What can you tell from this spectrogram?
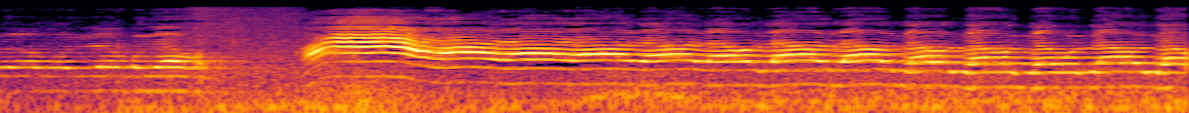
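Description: A cat meowing in one long, drawn-out yowl. A steady call at first, then about one and a half seconds in it turns louder and rises sharply in pitch, before wavering and slowly falling.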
